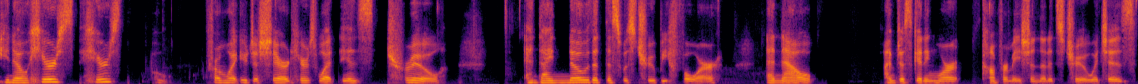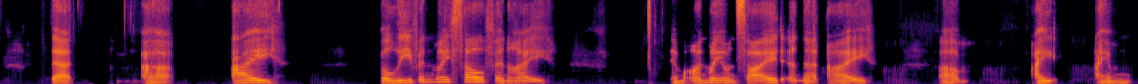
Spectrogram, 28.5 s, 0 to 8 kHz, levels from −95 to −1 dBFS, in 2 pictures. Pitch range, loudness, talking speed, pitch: 170-205 Hz, -27 LUFS, 110 wpm, 185 Hz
